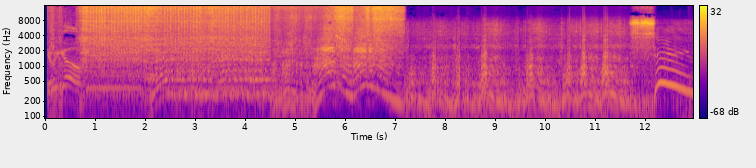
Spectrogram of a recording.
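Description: Sportbike engines being revved in repeated throttle blips, each one's pitch rising and falling, with a quick run of short revs after a cut about seven seconds in and a bigger rev near the end. Voices of a crowd are heard under the engines.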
